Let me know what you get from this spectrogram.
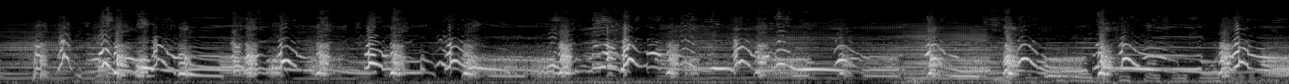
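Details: Three poodles named Rolo, Coco and Kay howling together in reaction to a train whistle; overlapping wavering, high yelping howls that rise and fall, many short rising-falling notes packed densely throughout, forming a chorus of dog voices.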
